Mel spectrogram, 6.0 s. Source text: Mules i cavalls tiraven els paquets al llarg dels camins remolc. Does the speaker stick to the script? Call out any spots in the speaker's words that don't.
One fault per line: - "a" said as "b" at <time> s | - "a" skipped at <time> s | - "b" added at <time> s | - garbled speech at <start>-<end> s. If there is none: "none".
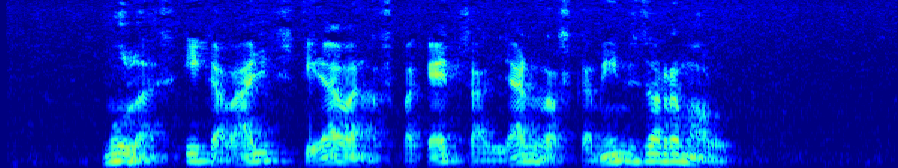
- "de" added at 4.3 s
